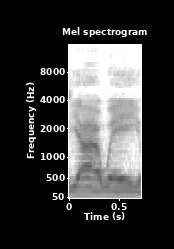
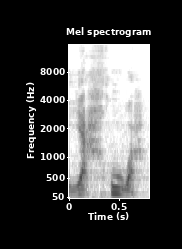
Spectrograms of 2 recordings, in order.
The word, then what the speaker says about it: Yahuwah: tetragrammaton is like basically the name yahuwah most people say as Yahweh or Jehovah but it's really yahuwah yeah if we go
